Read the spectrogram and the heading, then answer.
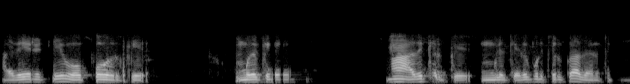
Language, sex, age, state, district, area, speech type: Tamil, male, 18-30, Tamil Nadu, Namakkal, rural, conversation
